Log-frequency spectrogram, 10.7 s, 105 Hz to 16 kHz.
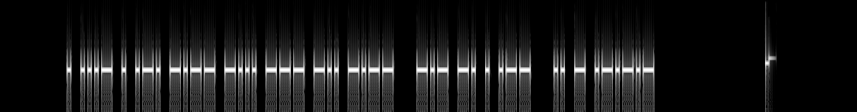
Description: Morse code, heard as a keyed tone, about 28 wpm, 700 Hz. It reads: EVERYBODY KNEW IT.
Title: Sentences from Top 1400 Words 28wpm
